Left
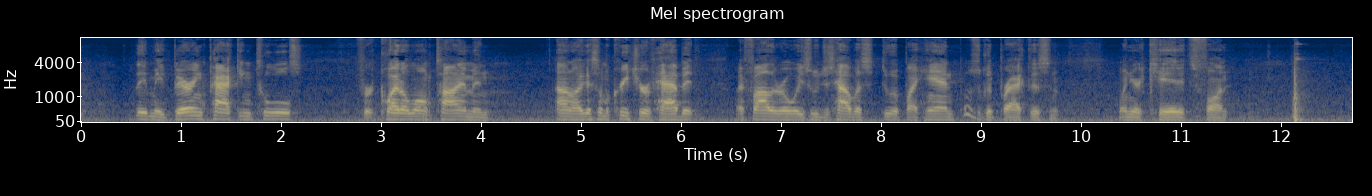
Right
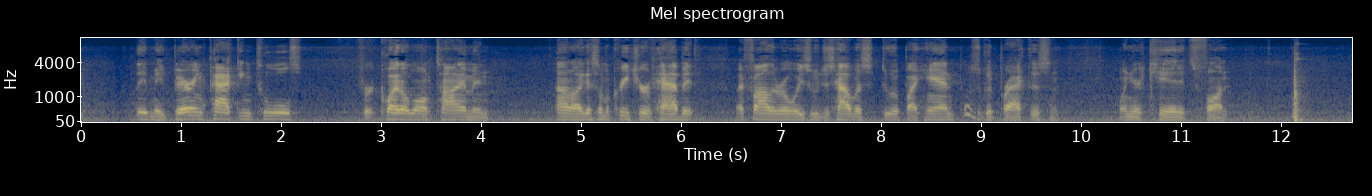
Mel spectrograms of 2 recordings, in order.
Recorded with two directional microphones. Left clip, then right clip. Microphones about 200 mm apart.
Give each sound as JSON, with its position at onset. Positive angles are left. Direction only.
{"t": 0.6, "sound": "speech", "side_deg": 20}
